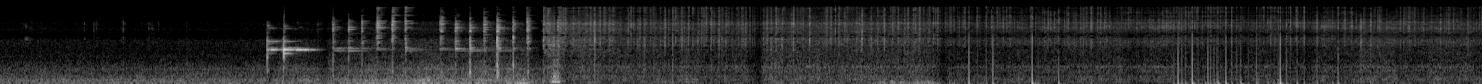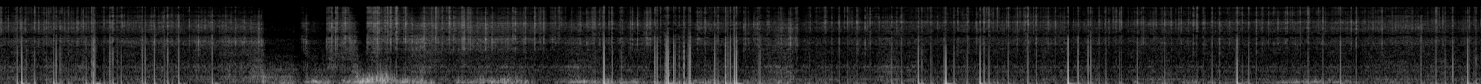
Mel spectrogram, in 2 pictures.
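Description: Stick (shielded metal arc) welding with an E6013 electrode: the arc is struck about three seconds in with a short high squeal, then crackles and sizzles steadily as the rod burns, breaking off for a moment a little past halfway before resuming.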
